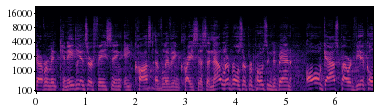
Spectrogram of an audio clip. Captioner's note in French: voix de l'interprète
